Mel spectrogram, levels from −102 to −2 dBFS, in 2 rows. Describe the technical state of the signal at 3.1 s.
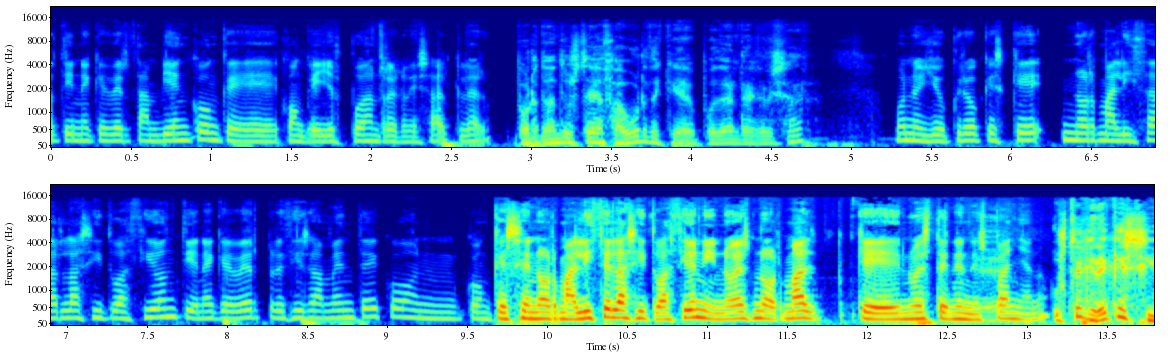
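At 3.1 s the signal lies within a span from 0.0 to 9.66 s where the mono sum falls by about 22 dB, leaving a faint residue. The likely cause is one channel inverted: reversed polarity on one side cancels shared content when summed.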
